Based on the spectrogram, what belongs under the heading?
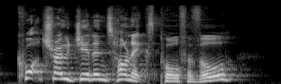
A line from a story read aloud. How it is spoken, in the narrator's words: shouted Belinda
